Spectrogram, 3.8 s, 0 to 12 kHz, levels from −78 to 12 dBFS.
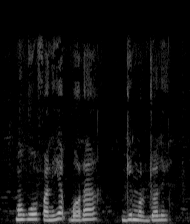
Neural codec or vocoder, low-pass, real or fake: none; 9.9 kHz; real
